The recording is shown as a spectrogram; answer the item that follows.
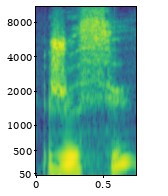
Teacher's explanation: keep in mind that final S is not pronounced. Tu fus, exactly the same thing, final S not pronounced.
